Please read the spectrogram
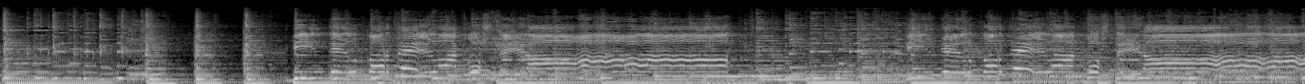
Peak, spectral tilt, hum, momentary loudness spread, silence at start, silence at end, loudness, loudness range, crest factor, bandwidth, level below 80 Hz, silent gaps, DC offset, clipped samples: -2 dBFS; -4.5 dB/octave; none; 5 LU; 0 s; 0 s; -17 LUFS; 2 LU; 16 dB; 15 kHz; -24 dBFS; none; under 0.1%; under 0.1%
